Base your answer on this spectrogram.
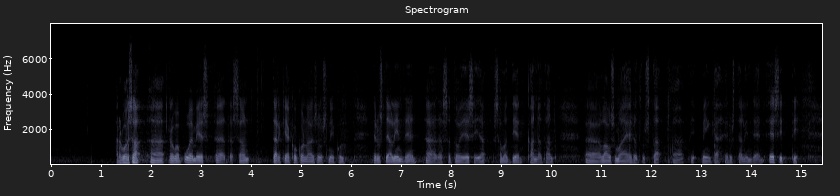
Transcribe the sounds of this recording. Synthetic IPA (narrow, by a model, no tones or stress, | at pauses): ɑrʋoisɑrouʋɑpuhemiest̪æsːæont̪ærkeækokonɑisuːsniːŋkun | edust̪ɑjɑlindeːnːt̪æsːæt̪oiesijɑsɑmɑnt̪ienkɑnːɑt̪ɑnː | lɑusumɑehdot̪ust̪ɑmimihiŋkæedust̪ɑjɑlindeːnesit̪ːi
